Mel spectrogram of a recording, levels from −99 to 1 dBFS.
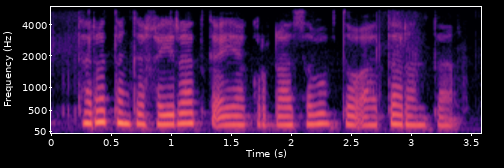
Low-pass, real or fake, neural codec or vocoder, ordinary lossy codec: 5.4 kHz; real; none; none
